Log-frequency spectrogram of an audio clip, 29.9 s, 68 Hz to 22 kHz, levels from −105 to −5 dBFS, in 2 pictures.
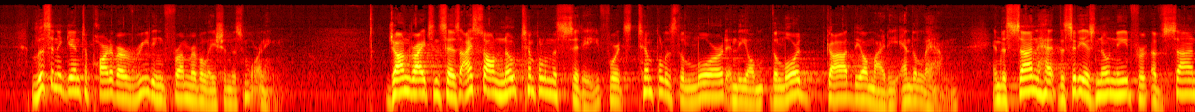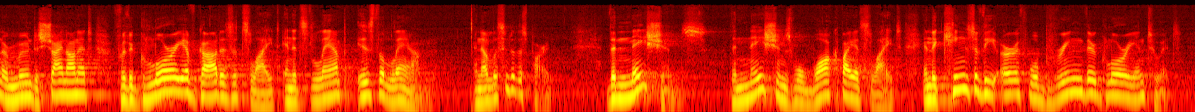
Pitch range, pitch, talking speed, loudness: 120-175 Hz, 150 Hz, 195 wpm, -35 LUFS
